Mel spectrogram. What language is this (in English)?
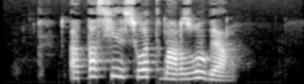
Kabyle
